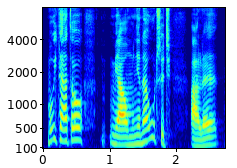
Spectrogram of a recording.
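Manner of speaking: high, earnest small-animal voice; little hare. A narrator's reading. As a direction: answer as a naive little hare. Little hare answers the wolf.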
